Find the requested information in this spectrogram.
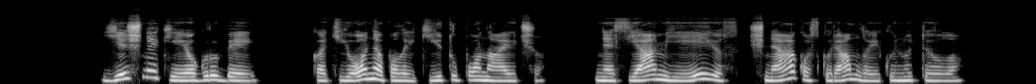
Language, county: Lithuanian, Alytus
